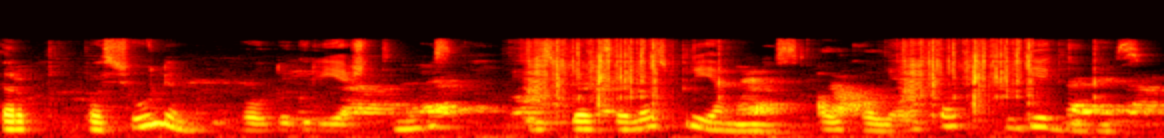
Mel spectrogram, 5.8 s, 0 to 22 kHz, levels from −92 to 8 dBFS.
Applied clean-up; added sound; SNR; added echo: classical method log-MMSE.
